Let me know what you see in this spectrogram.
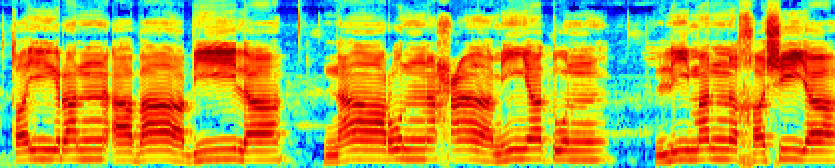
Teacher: تو ناظرین، جہاں جہاں پورے قرآن مجید میں جہاں جہاں اس طریقے سے آئے گا کہ نون ساکن کے بعد یا 2 زبر 2 زیر 2 پیش تنوین کے بعد اگر حروف حلقی کے 6 حرفوں میں سے کوئی بھی حرف آ جائے تو اس نون کو بلا غنہ کے جلد پڑھیں گے، صاف پڑھیں گے، اظہار کر کے پڑھیں گے، غنہ نہیں کرنا ہے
